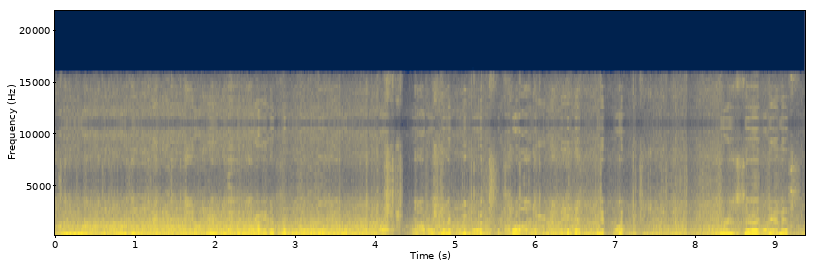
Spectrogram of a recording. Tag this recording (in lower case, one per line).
vehicle
bus
speech
motor vehicle (road)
